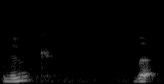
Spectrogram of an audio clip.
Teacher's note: the look is more open and it's more relaxed, especially around the lips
